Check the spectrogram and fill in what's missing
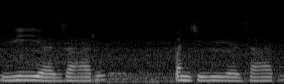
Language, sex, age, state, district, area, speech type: Sindhi, female, 30-45, Delhi, South Delhi, urban, spontaneous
